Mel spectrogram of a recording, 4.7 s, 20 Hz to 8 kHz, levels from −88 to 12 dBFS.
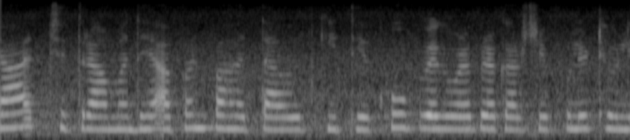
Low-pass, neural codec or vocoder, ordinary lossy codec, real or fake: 7.2 kHz; none; none; real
